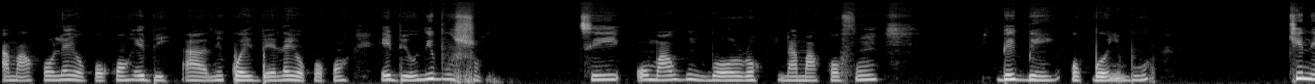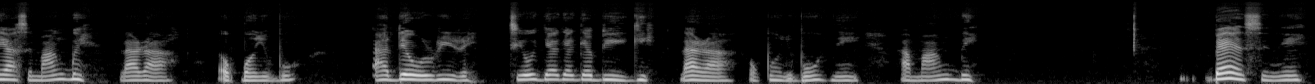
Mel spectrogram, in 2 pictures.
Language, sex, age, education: Yoruba, female, 30-45, tertiary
